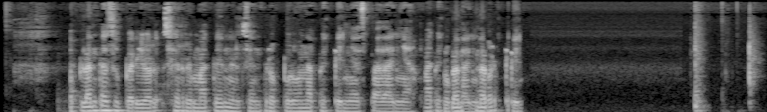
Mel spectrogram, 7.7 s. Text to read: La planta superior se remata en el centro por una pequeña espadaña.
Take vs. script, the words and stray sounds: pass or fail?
fail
